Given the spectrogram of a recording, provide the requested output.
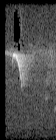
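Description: A crimson-backed sunbird gives one very high, thin note that slides sharply downward and then trails off into a faint hiss.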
